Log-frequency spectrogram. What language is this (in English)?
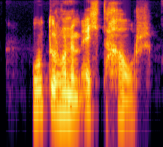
Icelandic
